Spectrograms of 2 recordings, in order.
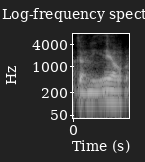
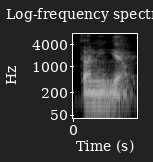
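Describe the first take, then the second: First: The last syllable is a plain el, Dani-el. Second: The last syllable starts with y, Dani-yel. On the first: The speaker calls it wrong. "the name is not Daniel" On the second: The speaker calls it right. "it's Daniel"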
